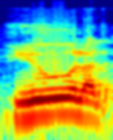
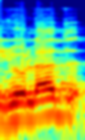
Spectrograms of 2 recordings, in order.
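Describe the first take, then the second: First: The first vowel is held long. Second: The first vowel is cut short. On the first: The speaker calls it right. "इस पेश को लंबा करना है, इसको पढ़ना है" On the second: The speaker calls it wrong. "अगर पेश को लंबा ना किया, यूलद की बजाय इसको पढ़ दिया"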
